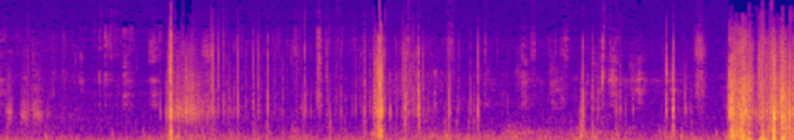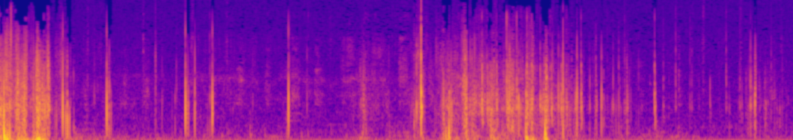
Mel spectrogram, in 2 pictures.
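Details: Two small dogs, best friends, play fighting: Lulu, a Yorkshire Terrier, and Rosie, a Kleinspitz x Jack Russell cross. Rough, noisy bursts of growling and scuffling rise and fade, loudest midway and near the end, peppered with sharp clicks and taps.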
